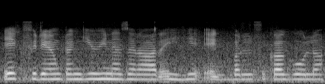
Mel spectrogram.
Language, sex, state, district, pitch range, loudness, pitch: Hindi, female, Madhya Pradesh, Dhar, 235-245 Hz, -16 LUFS, 240 Hz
